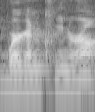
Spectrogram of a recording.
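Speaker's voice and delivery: ordinary talk, nothing marked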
